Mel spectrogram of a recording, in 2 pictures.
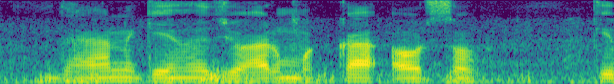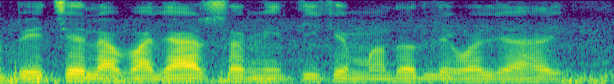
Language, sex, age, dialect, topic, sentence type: Magahi, male, 31-35, Western, agriculture, statement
